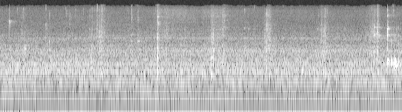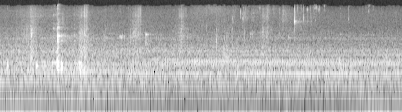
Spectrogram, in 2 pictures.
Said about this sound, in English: The crunch of just a beautiful pickle chip. Now, this jar was purchased last night.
